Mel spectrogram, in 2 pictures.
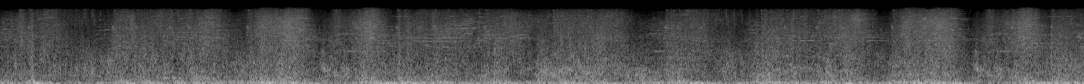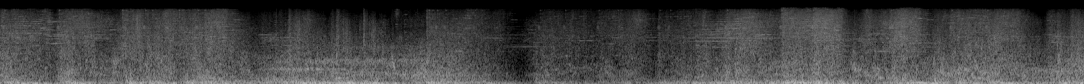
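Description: Swords slash and magic blasts crash in a frantic fight.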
